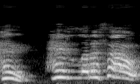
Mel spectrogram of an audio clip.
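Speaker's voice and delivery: loud shouting, high pitch.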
